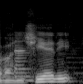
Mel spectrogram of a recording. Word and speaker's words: Vangieri: Estamos con Viviana Banchieri, así se pronuncia, ¿verdad?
